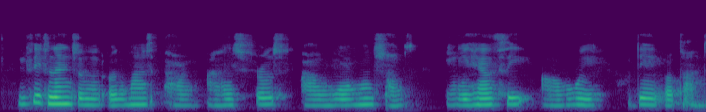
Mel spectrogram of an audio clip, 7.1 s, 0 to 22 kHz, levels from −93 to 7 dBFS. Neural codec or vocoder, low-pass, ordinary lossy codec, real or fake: autoencoder, 22.05 kHz, a latent of 192 numbers a frame, VITS, trained on one speaker; 7.2 kHz; none; fake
